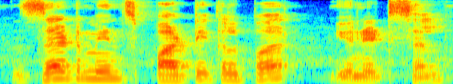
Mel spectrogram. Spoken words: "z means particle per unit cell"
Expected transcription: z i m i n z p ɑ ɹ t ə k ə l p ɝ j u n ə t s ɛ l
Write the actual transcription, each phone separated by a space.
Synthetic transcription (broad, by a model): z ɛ m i n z p ɑ ɹ t ə k ə l p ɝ j u n ə t s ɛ l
